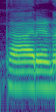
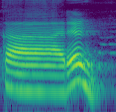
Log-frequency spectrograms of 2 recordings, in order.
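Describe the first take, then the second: First: കാരണ with a full final vowel, spoken slowly; wrong reading. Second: കാരൺ very slowly, closing on ൺ with no final vowel; correct reading. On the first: Teacher shows children the wrong reading കാരണ, slow. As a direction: say കാരണ the wrong way, ending on an open അ. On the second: Teacher gives children the correct കാരൺ, very slow. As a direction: say കാരൺ the right way, ending on ൺ. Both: Shown as a demonstration. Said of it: "കാരണ എന്നല്ല".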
